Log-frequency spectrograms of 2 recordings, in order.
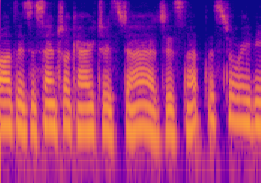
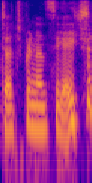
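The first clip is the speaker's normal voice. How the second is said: plain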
